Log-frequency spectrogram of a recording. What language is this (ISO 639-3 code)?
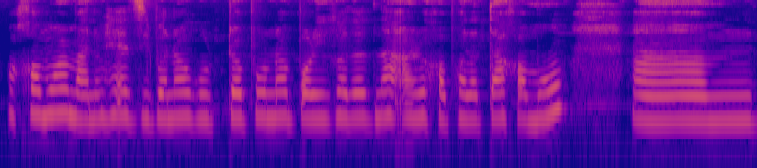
asm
